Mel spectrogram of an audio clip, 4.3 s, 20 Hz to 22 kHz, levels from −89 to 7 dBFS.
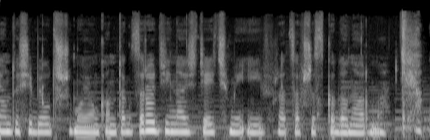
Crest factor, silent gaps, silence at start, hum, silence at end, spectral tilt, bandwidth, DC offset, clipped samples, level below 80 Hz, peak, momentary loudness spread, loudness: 18 dB; none; 0 s; none; 0 s; -5.5 dB/octave; 16 kHz; under 0.1%; under 0.1%; -54 dBFS; 0 dBFS; 8 LU; -19 LUFS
